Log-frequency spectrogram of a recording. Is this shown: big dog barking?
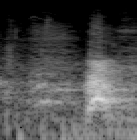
yes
